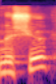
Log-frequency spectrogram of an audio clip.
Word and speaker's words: monsieur: Et puis, sans parler des exceptions cauchemardesques comme monsieur, qui s'entend le M-O-N s'entend me, alors que ça se prononce théoriquement mon. C'est comme oignon. Voilà. Oignon, monsieur, c'est vrai que c'est...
